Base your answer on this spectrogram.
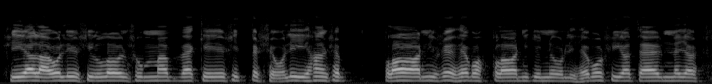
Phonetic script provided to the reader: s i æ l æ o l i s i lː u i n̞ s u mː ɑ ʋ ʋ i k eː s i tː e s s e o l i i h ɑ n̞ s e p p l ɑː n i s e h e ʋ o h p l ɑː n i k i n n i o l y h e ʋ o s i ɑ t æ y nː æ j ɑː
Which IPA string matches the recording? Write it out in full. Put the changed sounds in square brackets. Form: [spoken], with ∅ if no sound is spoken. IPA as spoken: s i æ l æ o l i s i lː [o] i n̞ s u mː ɑ ʋ ʋ [æ] k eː s i tː e s s e o l i i h ɑ n̞ s e p p l ɑː n i s e h e ʋ o h p l ɑː n i k i n n i o l [i] h e ʋ o s i ɑ t æ y nː æ j [ɑ]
